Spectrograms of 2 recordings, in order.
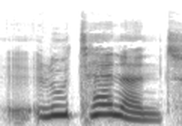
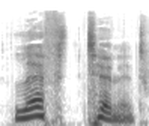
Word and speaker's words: lieutenant: syllable so and it's Lieutenant Lieutenant Lieutenant well it's a French word you spell it lien and it's pronounced lieutenant and you say Lieutenant yes and in England left tenant with an F that's really weird yeah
